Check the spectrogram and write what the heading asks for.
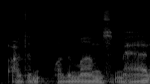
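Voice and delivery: hushed, unvoiced anxious question; whispered worry. A narrator's reading. Nervous young teacher asking his colleague about the mothers, anxious whisper. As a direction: whisper it for fear of being overheard.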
